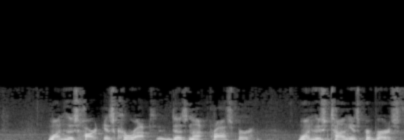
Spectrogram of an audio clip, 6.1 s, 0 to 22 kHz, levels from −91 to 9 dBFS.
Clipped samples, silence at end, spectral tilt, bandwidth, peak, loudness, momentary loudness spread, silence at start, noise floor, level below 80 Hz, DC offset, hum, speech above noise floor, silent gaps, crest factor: under 0.1%; 0 s; -6.5 dB/octave; 8.6 kHz; 0 dBFS; -18 LUFS; 8 LU; 0.7 s; -44 dBFS; -50 dBFS; under 0.1%; none; 27 dB; none; 18 dB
